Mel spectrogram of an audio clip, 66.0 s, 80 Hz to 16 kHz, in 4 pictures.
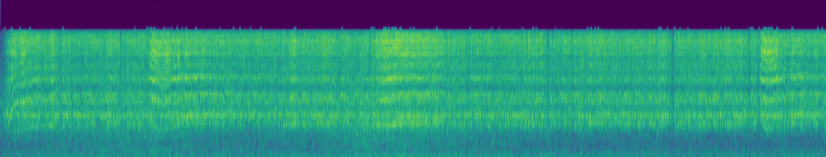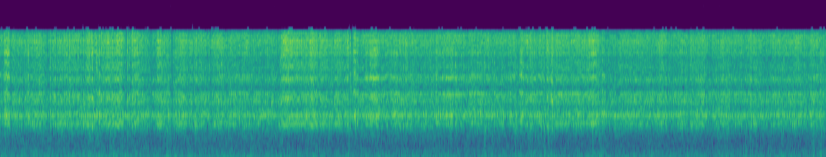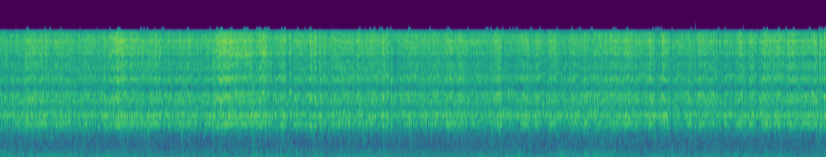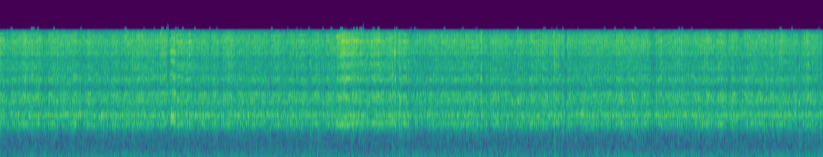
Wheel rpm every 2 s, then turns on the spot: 170, 220, 230, 230, 230, 230, 230, 230, 230, 230, 230, 230, 230, 240, 230, 230, 230, 230, 230, 230, 230, 230, 230, 230, 240, 240, 230, 230, 230, 230, 230, 230, 230.
none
